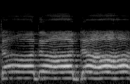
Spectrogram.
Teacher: it's the tongue doing all the work but it's the connection to the hard palate that is making those consonants · the articulation point is the tongue to the hard palate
